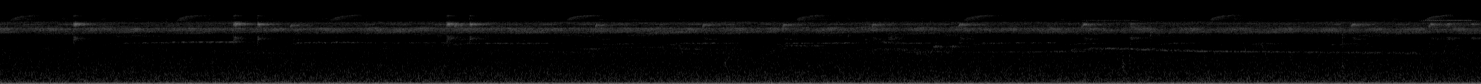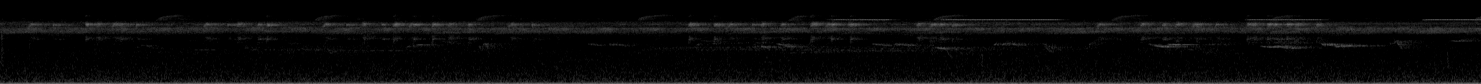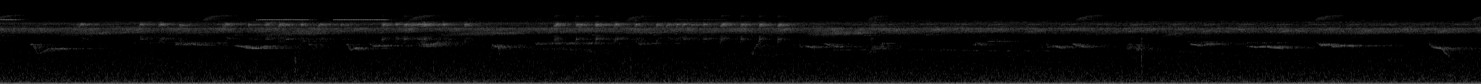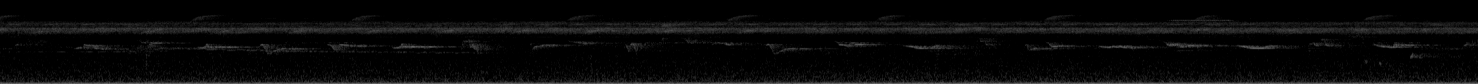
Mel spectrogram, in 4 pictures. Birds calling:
Ringed Antpipit (Corythopis torquatus), unidentified bird, Buff-throated Woodcreeper (Xiphorhynchus guttatus), Black-faced Antthrush (Formicarius analis), Elegant Woodcreeper (Xiphorhynchus elegans), Rufous-fronted Antthrush (Formicarius rufifrons), Plumbeous Antbird (Myrmelastes hyperythrus), Hauxwell's Thrush (Turdus hauxwelli)

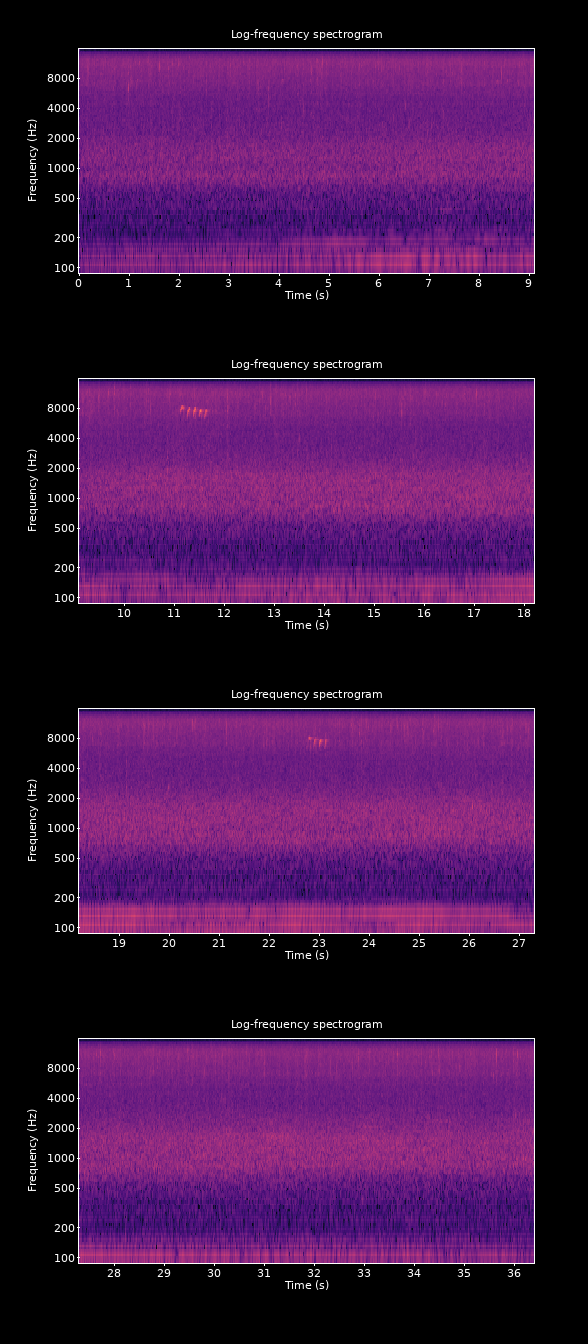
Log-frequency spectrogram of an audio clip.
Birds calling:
Black-capped Chickadee (Poecile atricapillus)

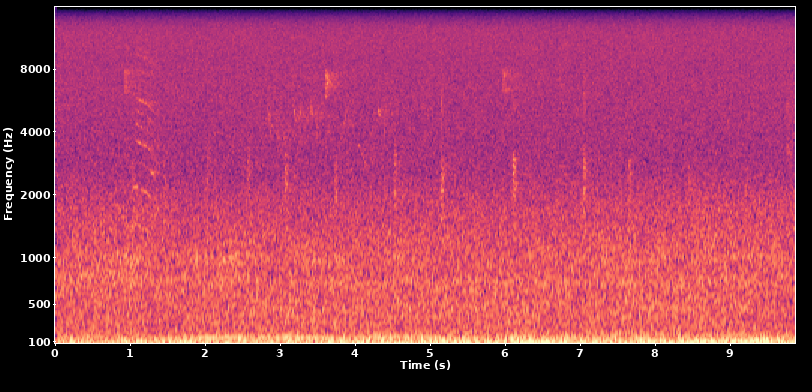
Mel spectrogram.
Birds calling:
American Goldfinch (Spinus tristis), Gray Catbird (Dumetella carolinensis), Common Grackle (Quiscalus quiscula)

